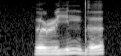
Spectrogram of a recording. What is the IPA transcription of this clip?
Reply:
ɵ ɭi ndə

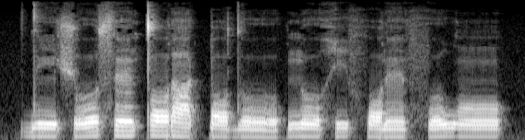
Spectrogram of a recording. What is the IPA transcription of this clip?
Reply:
dĩ˨ʃo˨˦sɛ̃˦ tɔ˦ɾa˧ k͡pɔ˨do˨ | no˨hi˨ fɔ˨ɾɛ̃˨fo˨˦wɔ̃˧

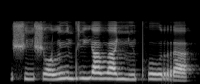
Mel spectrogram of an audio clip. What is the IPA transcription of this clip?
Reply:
ʃi˨ʃɔ˨ lĩ˦di˦ja˦ βa˦ɲĩ˨pʰoː˦ra˨

